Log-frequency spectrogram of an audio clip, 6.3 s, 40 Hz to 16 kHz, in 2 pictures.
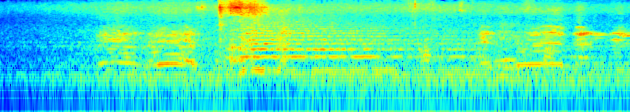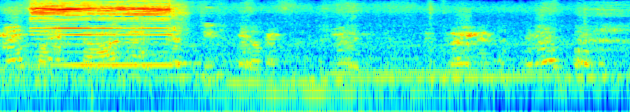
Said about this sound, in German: Es war eine Dieselloki, die 57 km von Bodio im Tessin bis Erstfeld im Kanton Uri gefahren ist. Das, weil es noch nicht überall Fahrleitungen hat. Die Fahrt war eine Extrafahrt für ausgewählte Gäste.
